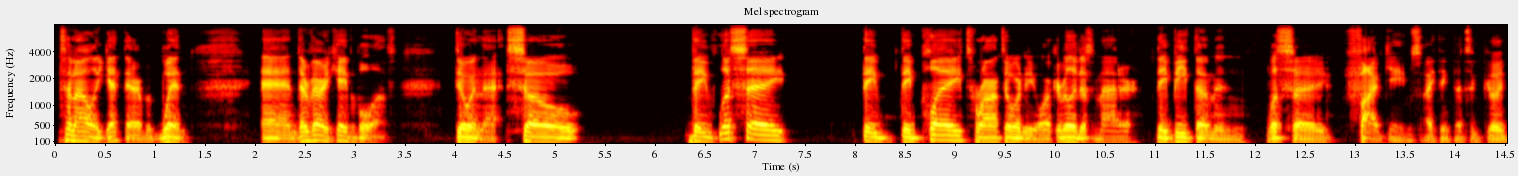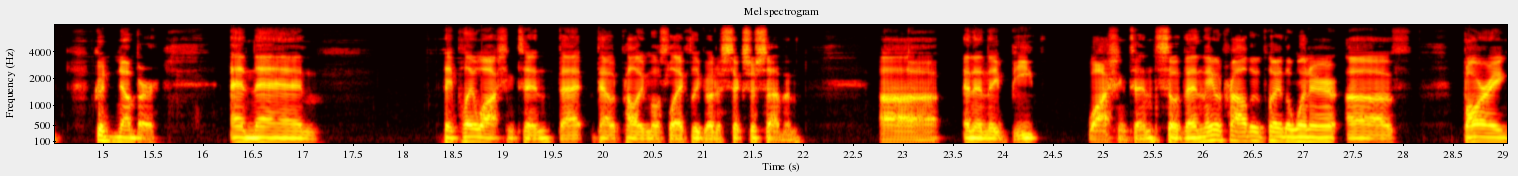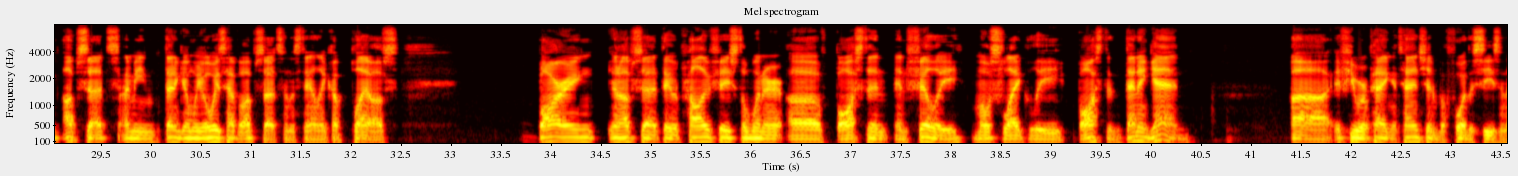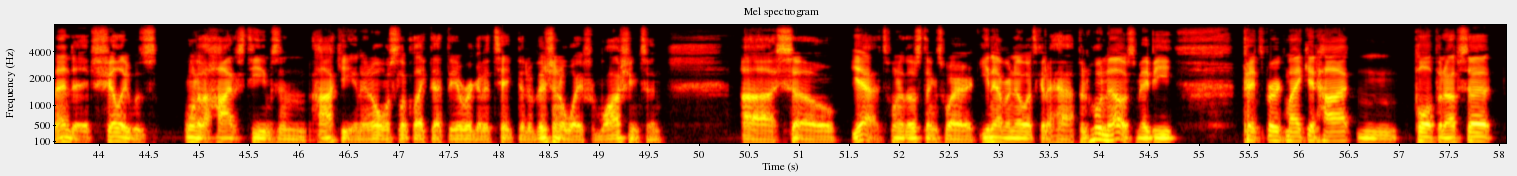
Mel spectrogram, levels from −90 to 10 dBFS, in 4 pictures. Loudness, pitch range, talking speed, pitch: -15 LUFS, 85-100 Hz, 175 wpm, 90 Hz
